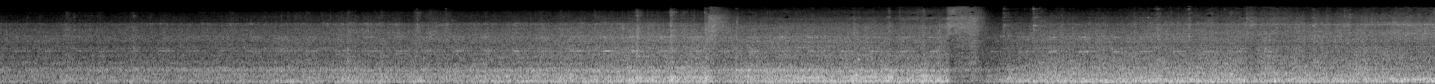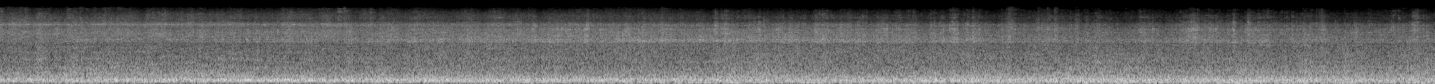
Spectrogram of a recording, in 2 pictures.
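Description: Class 66 diesel-electric freight locomotive approaching under power, its engine growing louder over the first several seconds. After a brief dip about ten seconds in, a long container freight train rolls past with steady wheel and rail noise and clicking over the rail joints.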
